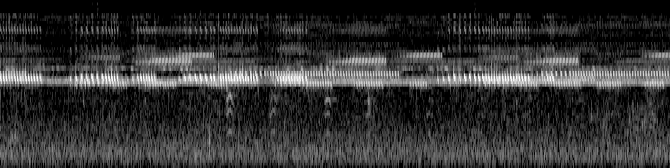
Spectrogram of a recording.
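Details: Crickets calling in the evening on Aroha Island, New Zealand: many overlapping shrill pulsing trills at different pitches, some stopping and restarting every second or two, with short quieter gaps.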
